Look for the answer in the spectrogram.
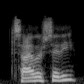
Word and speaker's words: Siler City: Let's go to, is it Siler City, North Carolina? – Yes, it is.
